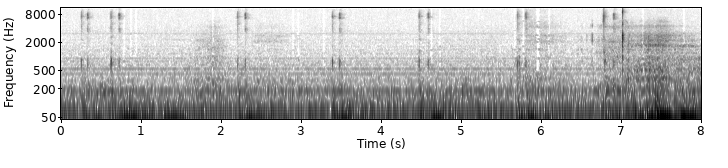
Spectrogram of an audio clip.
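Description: Faint computer mouse button clicks, a few short ticks spaced about a second apart, over near-silent room tone with a low steady hum.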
